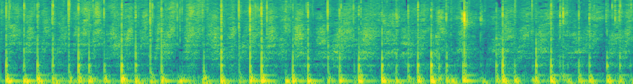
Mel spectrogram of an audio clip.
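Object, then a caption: Vinyl-covered ring binder. Long nails tap and scratch the cover of a large, closed, blue vinyl-covered binder lying flat on a box. A quick, steady run of soft, dull taps with very short decay is heard, mostly deep and low in tone with a faint scratchy texture between them.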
